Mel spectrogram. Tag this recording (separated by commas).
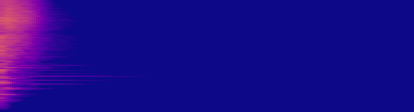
Snare drum, Music, Musical instrument, Drum, Percussion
